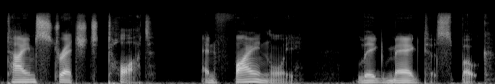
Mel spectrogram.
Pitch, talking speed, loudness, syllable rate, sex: 90 Hz, 95 wpm, -21 LUFS, 3.3 syllables/s, male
